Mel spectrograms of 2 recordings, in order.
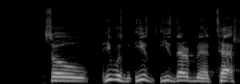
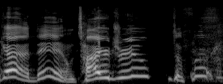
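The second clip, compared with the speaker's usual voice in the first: mock outrage; 13 semitones higher, much slower than usual. Retelling tripping on the stairs, high mock outrage. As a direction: blow up at the stairs in mock disbelief.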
